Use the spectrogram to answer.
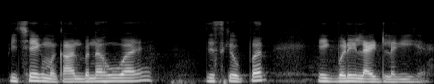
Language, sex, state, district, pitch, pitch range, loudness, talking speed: Hindi, male, Uttar Pradesh, Lalitpur, 145 Hz, 130-160 Hz, -18 LUFS, 180 wpm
